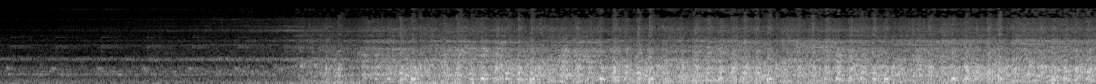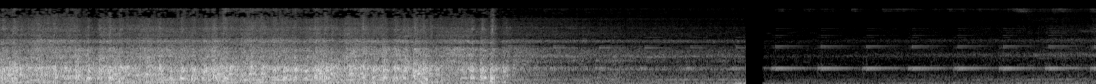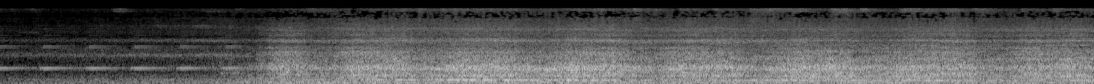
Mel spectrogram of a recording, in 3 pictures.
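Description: Japanese level-crossing warning bell ringing in a steady repeat of about two strikes a second, while E235-series Yamanote Line electric trains rumble over the rails. The train noise swells loud from a few seconds in for about twelve seconds, drops back to the bell, and builds again near the end as a train runs across the crossing.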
